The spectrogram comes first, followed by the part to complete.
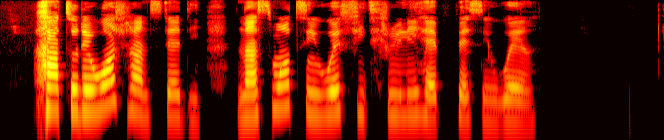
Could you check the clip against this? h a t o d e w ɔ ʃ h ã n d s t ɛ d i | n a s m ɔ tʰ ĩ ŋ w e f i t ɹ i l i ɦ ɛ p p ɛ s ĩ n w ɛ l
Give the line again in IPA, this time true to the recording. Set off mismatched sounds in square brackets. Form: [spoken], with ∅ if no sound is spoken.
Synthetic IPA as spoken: h a t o d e w ɔ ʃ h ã n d s t ɛ d i | n a s m ɔ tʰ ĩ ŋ w e f i t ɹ i l i ɦ ɛ p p ɛ s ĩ n w ɛ l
